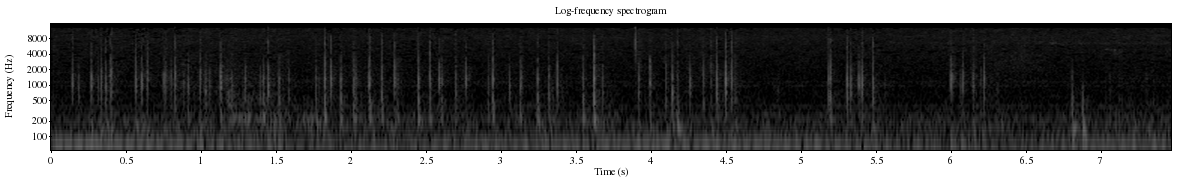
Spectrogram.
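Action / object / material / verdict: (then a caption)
scrape / padded faux leather chair backrest / faux leather / none. Long acrylic nails on both hands scratch and tap the white padded faux leather backrest of a gaming chair, working over its surface and top edge. A quiet, rapid stream of short, dry clicks and soft scratches plays over a steady low hum.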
